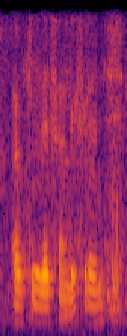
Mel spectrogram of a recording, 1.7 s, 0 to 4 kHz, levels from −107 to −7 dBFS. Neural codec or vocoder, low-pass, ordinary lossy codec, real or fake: none; 3.6 kHz; AAC, 24 kbps; real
